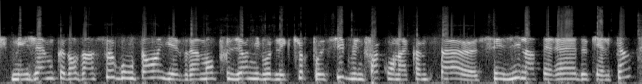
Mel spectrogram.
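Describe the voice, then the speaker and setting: Over noticeable background noise, a woman talks fairly quickly in a high voice with fairly even intonation and very even loudness. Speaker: art curator. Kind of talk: radio interview. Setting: phone call.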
